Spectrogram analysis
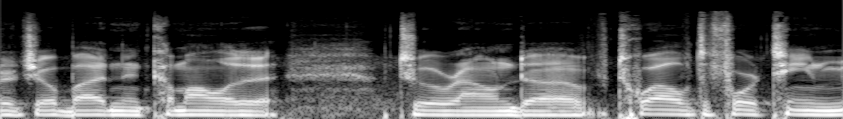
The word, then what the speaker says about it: Kamala: Biden and Kamala to around 12 to 14 million.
